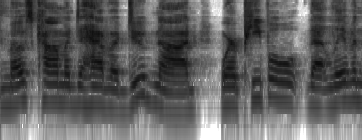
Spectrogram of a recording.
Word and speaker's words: dugnad: pronounced Dugnad, which is a form of volunteer communal labor.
